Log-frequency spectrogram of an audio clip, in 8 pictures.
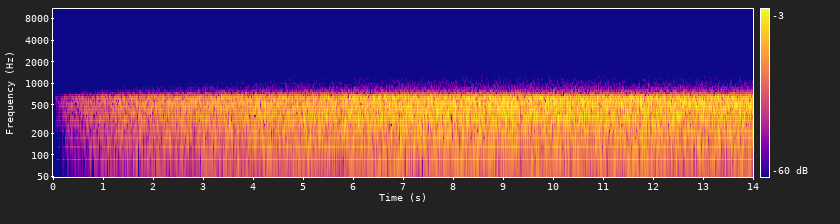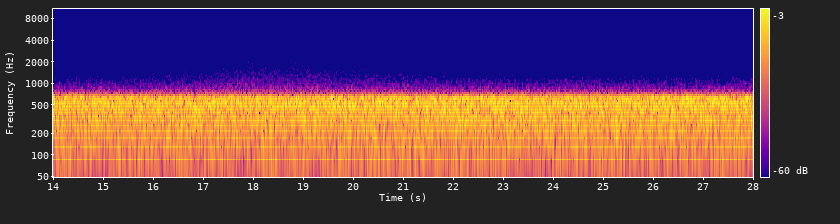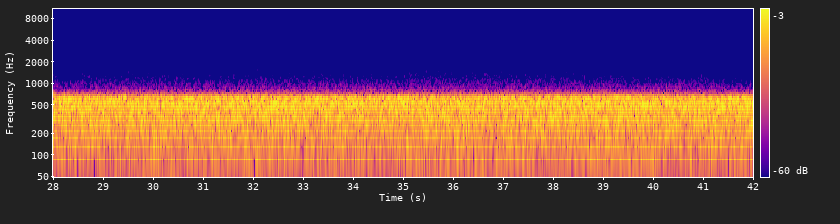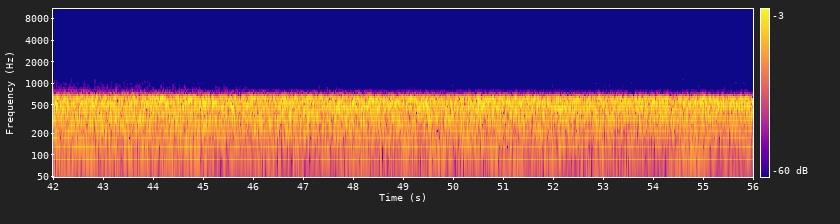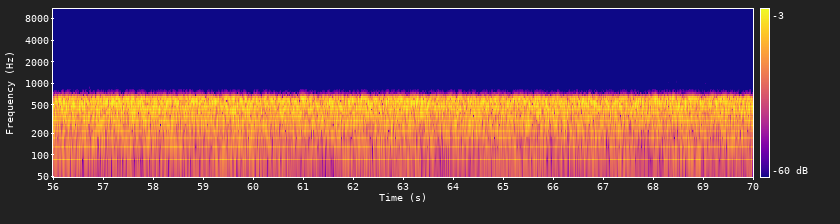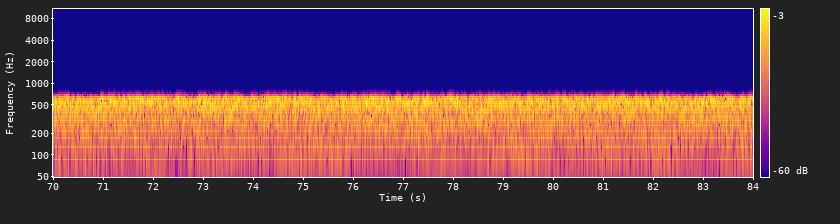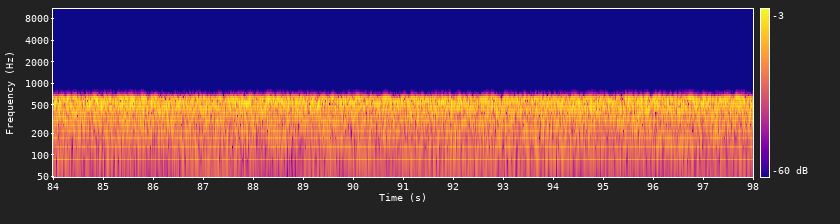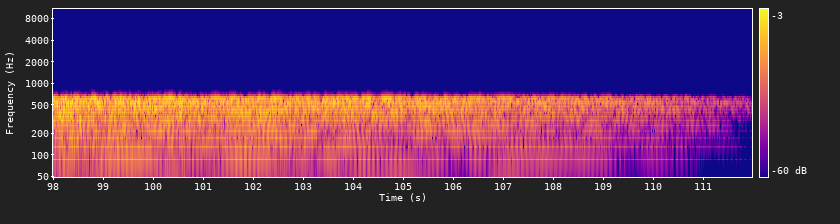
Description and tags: drone-like soundscape, nice to use as a sub-layer for dark atmospheres.This was created in MAX/MSP in a study of noise-processings.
